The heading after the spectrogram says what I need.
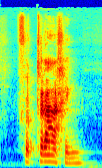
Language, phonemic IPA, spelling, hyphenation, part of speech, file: Dutch, /vərˈtraːɣɪŋ/, vertraging, ver‧tra‧ging, noun, Nl-vertraging.ogg
- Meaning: 1. delay 2. deceleration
